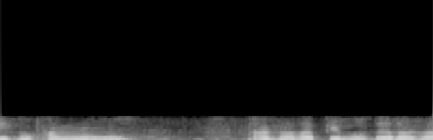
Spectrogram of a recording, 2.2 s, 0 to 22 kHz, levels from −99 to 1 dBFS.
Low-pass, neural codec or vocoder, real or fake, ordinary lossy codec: 3.6 kHz; codec, 44.1 kHz, 1.7 kbps, Pupu-Codec; fake; none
